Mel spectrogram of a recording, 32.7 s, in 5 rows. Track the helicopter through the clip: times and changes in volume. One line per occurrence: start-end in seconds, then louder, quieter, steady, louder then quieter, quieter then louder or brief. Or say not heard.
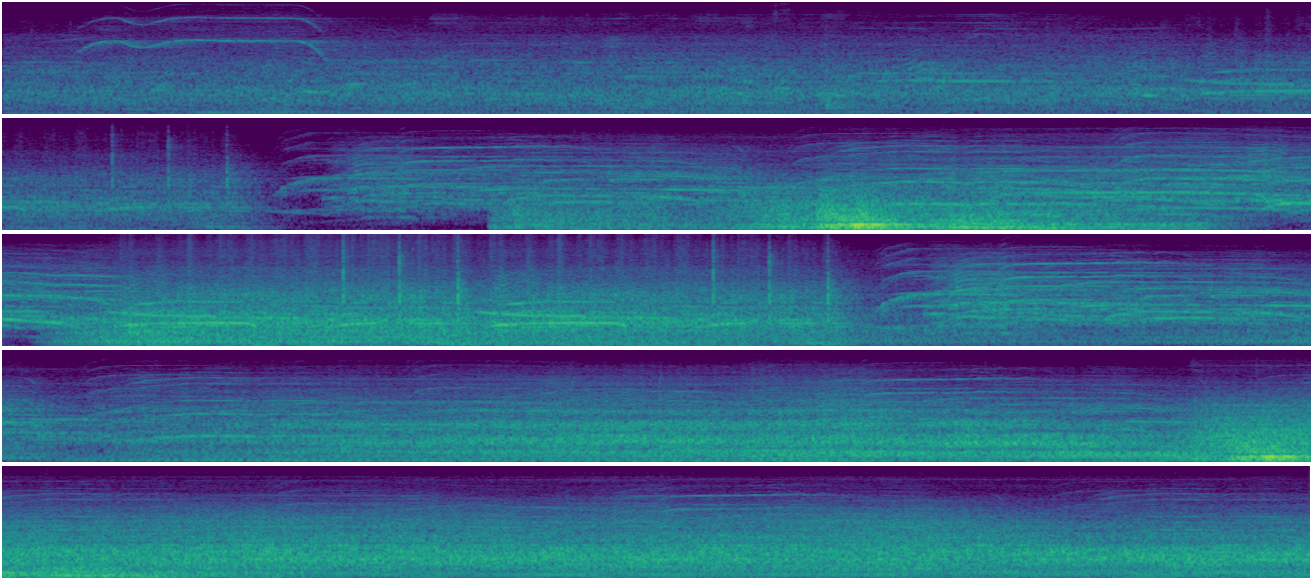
13.2-32.6 quieter then louder.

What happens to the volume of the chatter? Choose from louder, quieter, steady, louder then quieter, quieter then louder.
louder then quieter.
